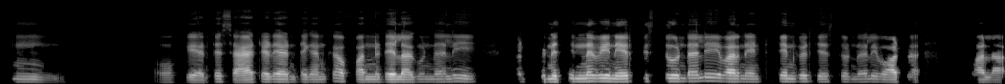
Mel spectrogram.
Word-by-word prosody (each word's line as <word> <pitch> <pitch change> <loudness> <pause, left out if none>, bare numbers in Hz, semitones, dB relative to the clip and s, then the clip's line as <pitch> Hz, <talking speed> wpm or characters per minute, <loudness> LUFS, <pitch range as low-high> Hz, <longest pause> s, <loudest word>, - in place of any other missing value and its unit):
హ్మ్. 120 -4 -10 1.2
ఓకే. 105 +1 -9
అంటే 130 - -7
సాటర్డే 110 +4 +3
అంటే 115 0 -9
గనుక 120 +5 -3
ఫన్ 115 0 -1
డే 120 - +8
లాగా 115 +1 +2
ఉండాలి. 125 +3 -6 0.5
అంటే - - -13
చిన్న 130 0 +2
చిన్నవి 145 +1 +4
నేర్పిస్తూ 140 +2 0
ఉండాలి. 150 +3 0 0.2
వాళ్ళని 135 -1 +5
ఎంటర్టైన్ 135 +1 -4
కూడా 140 - -3
చేస్తూ 125 +1 -8
ఉండాలి. 125 +1 -7
వాట 115 0 +1 0.7
వాళ్ళ 110 0 -1
125 Hz, 130 wpm, -23 LUFS, 115-140 Hz, 1.2 s, డే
